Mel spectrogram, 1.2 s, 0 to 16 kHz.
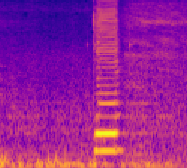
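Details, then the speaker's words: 2001-2007 Volvo V70 after replacing the 15A horn fuse and FMI12 horn relay: one short, clean blast of a single steady tone. One of the two horns is bad, so only one sounds. "seems to be working good. So, I've only got one horn, which would actually be fine."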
